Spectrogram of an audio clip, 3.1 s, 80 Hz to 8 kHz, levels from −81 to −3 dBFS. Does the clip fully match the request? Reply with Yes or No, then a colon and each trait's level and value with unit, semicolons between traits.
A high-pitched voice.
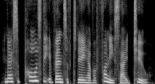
Yes: very high, 265 Hz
